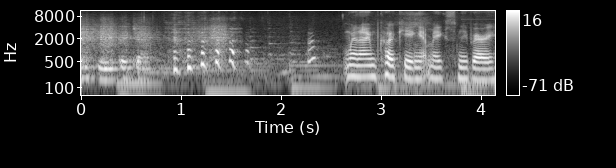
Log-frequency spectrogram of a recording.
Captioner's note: laughter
